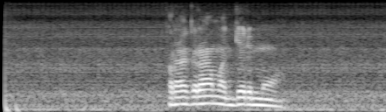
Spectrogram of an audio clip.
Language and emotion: Russian, neutral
